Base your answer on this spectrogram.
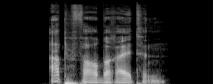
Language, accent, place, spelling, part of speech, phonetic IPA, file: German, Germany, Berlin, abfahrbereiten, adjective, [ˈapfaːɐ̯bəˌʁaɪ̯tn̩], De-abfahrbereiten.ogg
- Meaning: inflection of abfahrbereit: 1. strong genitive masculine/neuter singular 2. weak/mixed genitive/dative all-gender singular 3. strong/weak/mixed accusative masculine singular 4. strong dative plural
